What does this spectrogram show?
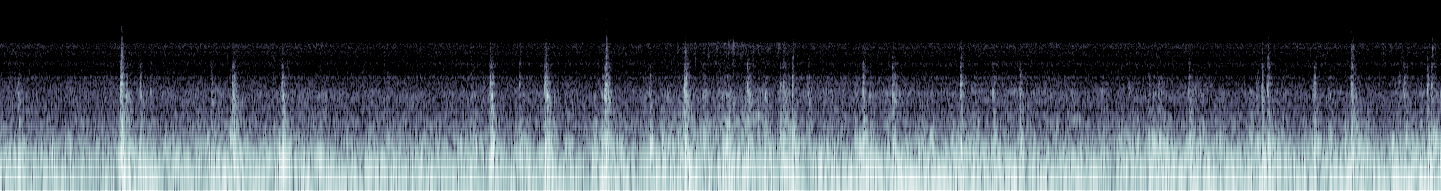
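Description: Long-distance passenger train carriage running on the rails, heard from inside the car: a steady low rumble with sharp wheel clicks and knocks at irregular intervals.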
